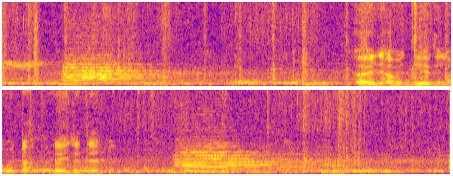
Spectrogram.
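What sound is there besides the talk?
old breed big size pigeons cooing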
